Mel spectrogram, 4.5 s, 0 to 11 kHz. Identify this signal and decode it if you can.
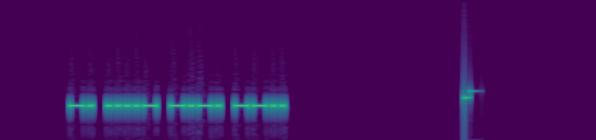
Morse code, heard as a keyed tone, about 36 wpm, 700 Hz. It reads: N4CZ
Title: USA Call Signs - 4 Characters - 8x Character Spacing - 35wpm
